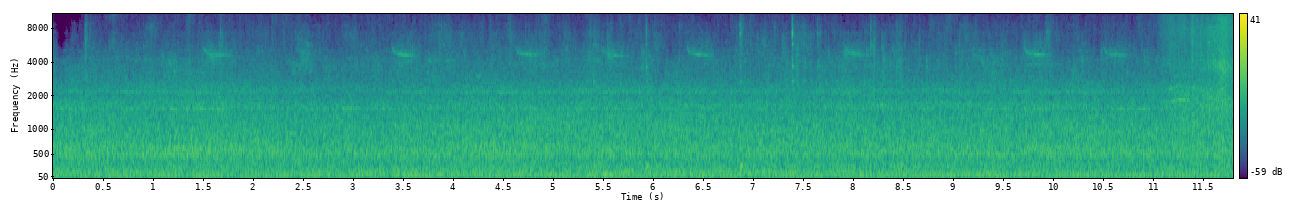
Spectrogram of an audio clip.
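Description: Steady outdoor rushing noise with a short, high chirp repeating about once a second.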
